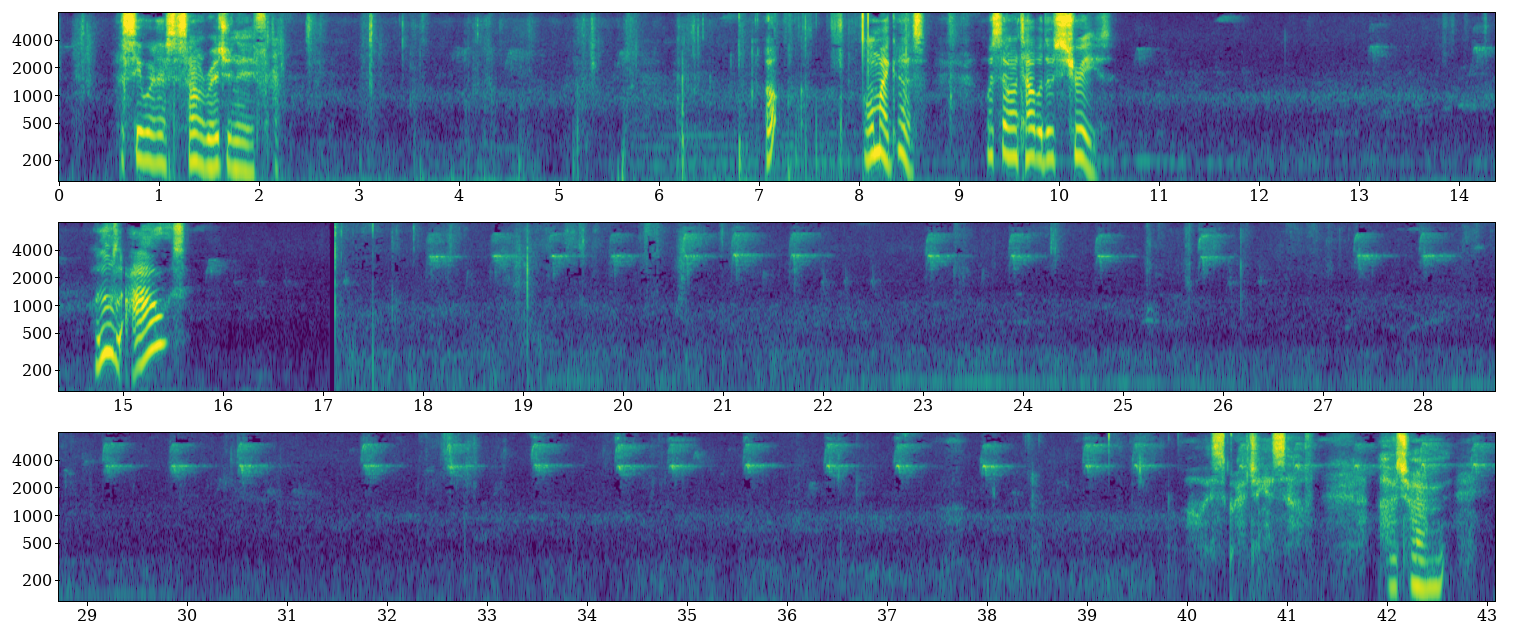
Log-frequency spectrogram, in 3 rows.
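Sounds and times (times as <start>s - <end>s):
faint bird chirps: 10.5s - 43.0s.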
